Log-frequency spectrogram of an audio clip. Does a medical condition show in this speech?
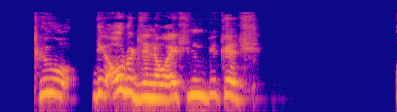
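Yes: cerebral palsy; from birth.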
